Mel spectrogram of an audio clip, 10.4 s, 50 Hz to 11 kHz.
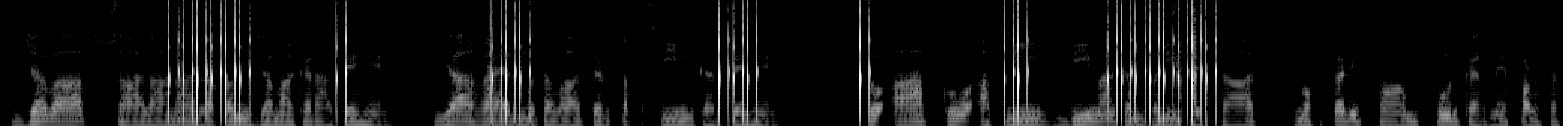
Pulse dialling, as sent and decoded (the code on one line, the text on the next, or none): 6 / 1 / 3 / 3 / 1 / 2 / 8
6 1 3 3 1 2 8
